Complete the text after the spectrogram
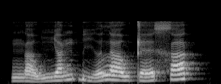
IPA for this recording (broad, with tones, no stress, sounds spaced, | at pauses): ŋ a˨˩˨ w ɲ a˧˥ ŋ ɓ i˨˩˦ ə̯ l a˧ w ʈ ɛ˧˥ x a˦˥ k̚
